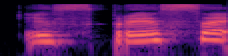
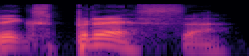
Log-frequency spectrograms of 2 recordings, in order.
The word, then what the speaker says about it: espresso: And when you were saying espresso, you said, you said you said expressa.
